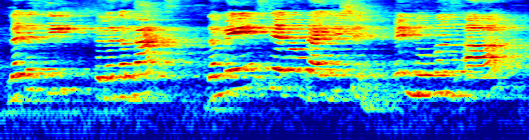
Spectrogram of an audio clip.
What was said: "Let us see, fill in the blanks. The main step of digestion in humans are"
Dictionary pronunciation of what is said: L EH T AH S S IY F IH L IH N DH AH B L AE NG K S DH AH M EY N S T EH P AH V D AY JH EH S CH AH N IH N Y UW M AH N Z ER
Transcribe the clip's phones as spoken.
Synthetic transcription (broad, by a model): L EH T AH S S IY F IH L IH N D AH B AE K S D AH M EY N S T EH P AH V D AY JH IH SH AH N IH N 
